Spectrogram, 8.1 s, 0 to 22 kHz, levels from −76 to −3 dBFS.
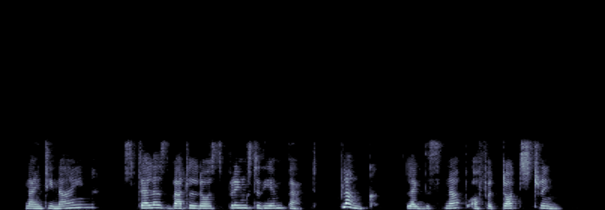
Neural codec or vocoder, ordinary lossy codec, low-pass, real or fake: none; Opus, 64 kbps; 7.2 kHz; real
